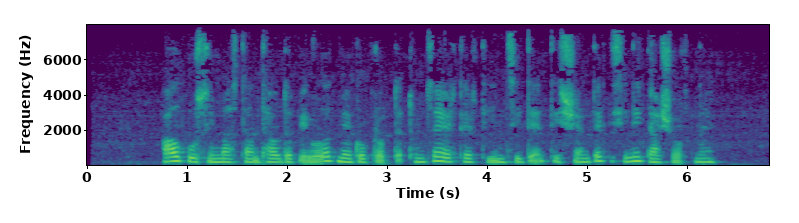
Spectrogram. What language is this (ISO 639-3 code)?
kat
